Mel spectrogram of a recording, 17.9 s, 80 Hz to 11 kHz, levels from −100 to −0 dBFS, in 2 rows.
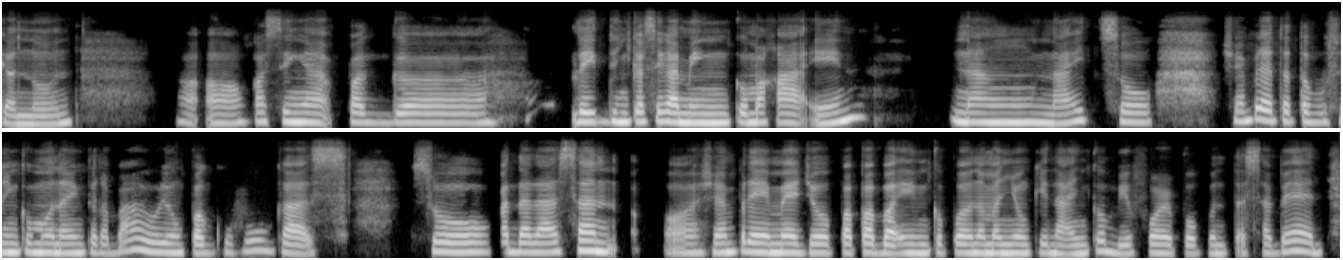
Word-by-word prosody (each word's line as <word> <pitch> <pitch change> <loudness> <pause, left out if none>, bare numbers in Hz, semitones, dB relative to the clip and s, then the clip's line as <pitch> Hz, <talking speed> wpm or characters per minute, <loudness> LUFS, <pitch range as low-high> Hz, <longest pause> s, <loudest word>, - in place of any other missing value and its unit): gano'n, 165 +2 -2 0.7
oo, 180 -1 -5 0.2
kasi 205 0 +1
nga 195 -2 0
pag, 190 -1 -1 0.2
ah, 185 0 -1 0.5
late 200 0 +2
din 200 -1 +4
kasi 205 0 0
kaming 185 -2 +5
kumakain 190 +6 +1 0.6
ng 195 -1 +3 0.4
night, 200 +6 -2
so 195 -1 -3 0.4
siyempre 225 +3 +1
tatapusin 195 -2 -1
ko 195 - -1
muna 185 -1 +3
iyong 185 - +1
trabaho 195 +5 -2
'yung 190 -1 0
paghuhugas. 190 +1 -3 0.4
So 200 -1 +1
kadalasan, 200 +2 +3 0.3
oo, 185 - -3
siyempre 195 +1 +2
medyo 185 0 +3
pababain 180 -1 +1
ko 185 - -5
pa 185 -1 +1
naman 180 -1 +3
'yong 180 0 +1
kinain 175 -1 -2
ko 220 - -3
before 180 -2 -2
pupunta 175 0 -6
sa 180 0 -6
bed, 210 +1 0
190 Hz, 130 wpm, -23 LUFS, 185-200 Hz, 0.7 s, kaming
